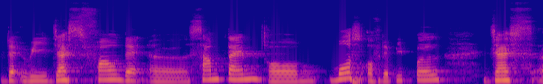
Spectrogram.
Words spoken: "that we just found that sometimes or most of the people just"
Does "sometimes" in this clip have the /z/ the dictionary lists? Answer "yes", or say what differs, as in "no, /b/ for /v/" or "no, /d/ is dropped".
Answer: no, /z/ is dropped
